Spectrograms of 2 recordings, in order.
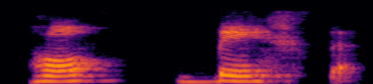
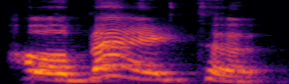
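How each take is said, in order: First: "Roberta" with open O, slow, Minas accent; Roberta mineiro. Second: "Roberta" with a closed O, slow and careful; O fechado. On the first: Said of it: "é O fechado". ("Roberta" com O aberto, devagar) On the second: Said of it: "Por favor, fala seu nome". ("Roberta" com O fechado, devagar) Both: Shown as a demonstration.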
